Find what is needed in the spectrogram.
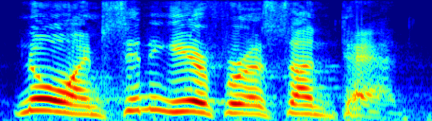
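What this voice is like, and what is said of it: New York accent impression of Father Hopko. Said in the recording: “in kind of that kind of New York accent he had ... That sound like Father Hopko?”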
